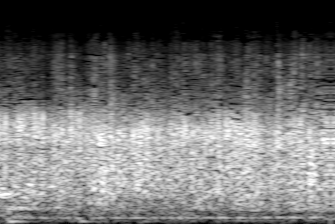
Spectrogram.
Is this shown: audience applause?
yes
